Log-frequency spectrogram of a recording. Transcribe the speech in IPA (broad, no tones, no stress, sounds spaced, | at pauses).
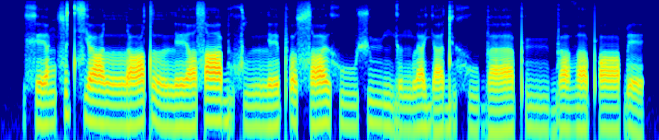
x ɛː ŋ sˤ ʉ tʲ sʲ ɑː lː ɑː tˤ lː ɛː sˤ aː b ʉ xʷ lː ɛ pʼ ʉ sˤ əː x uː ʃ ʉː ŋ j əː ŋ l a j a d ʉ x u b aː pʼ ʉː b əː ðˤ ɛ pʼ ɑː ɓ ɛ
